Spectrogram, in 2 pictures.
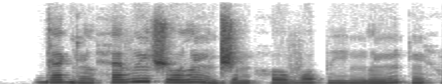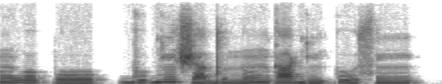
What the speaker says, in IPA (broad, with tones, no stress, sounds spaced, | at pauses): ɡ ɛ˧ ɡ ĩ˨ l h ɛ˧ v ĩ˦ ʃ o˦ l ĩ˦˨ d͡ʒ ə˨ m h o˨ v o˧ p iː˨ ŋ l ĩ˨˦ k ĩ˧ h ũ˦ w o˦ p o˧ | ɡ u˧ ɡ ĩ˦ ʃ a˨ d u˨ n ɾ ũ˧ ɡ a˧ ɡ ĩ˨ k u˦˨ s ĩ˧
